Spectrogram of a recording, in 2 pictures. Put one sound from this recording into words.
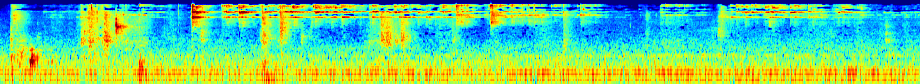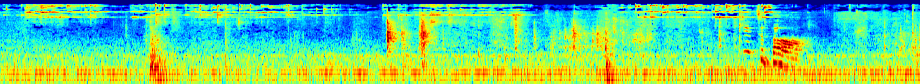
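Puppy paws patter on a hard floor.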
